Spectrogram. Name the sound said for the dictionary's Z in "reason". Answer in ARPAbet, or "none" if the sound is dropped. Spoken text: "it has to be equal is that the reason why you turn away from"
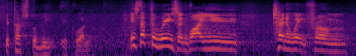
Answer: Z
